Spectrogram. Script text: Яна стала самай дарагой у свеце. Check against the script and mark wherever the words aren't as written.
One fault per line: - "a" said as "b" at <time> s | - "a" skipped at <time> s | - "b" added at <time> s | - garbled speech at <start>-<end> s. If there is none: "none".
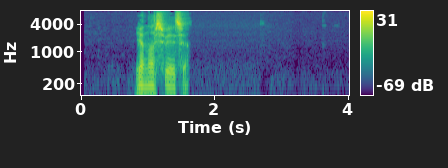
- "стала самай дарагой" skipped at 1.1 s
